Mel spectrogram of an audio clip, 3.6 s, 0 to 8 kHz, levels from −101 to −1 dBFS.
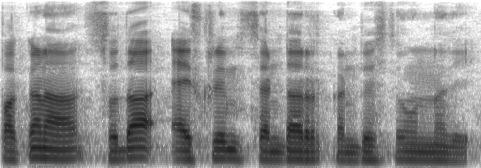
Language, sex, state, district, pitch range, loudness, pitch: Telugu, male, Telangana, Mahabubabad, 95-110 Hz, -18 LUFS, 105 Hz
